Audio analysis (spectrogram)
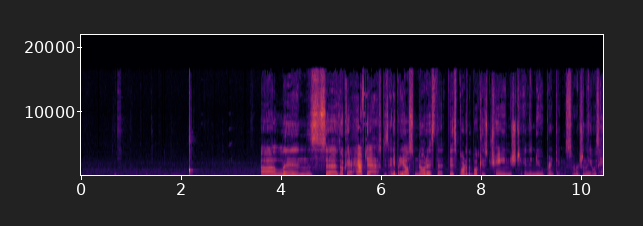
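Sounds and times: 
person making a pop with the mouth: 2.2 - 2.4
speech: 3.6 - 10.4.

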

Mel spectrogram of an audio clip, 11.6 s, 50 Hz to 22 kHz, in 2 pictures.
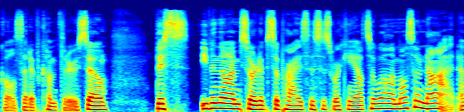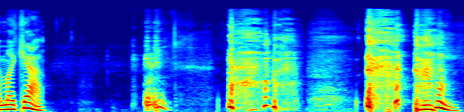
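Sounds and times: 
speech: 0.0 - 6.4, 7.6 - 9.4, 11.1 - 11.5
person clearing throat: 7.6 - 8.0, 8.7 - 9.6, 10.4 - 11.5
person coughing with harsh raspy bursts: 7.6 - 8.0, 8.6 - 9.6, 10.4 - 11.5.

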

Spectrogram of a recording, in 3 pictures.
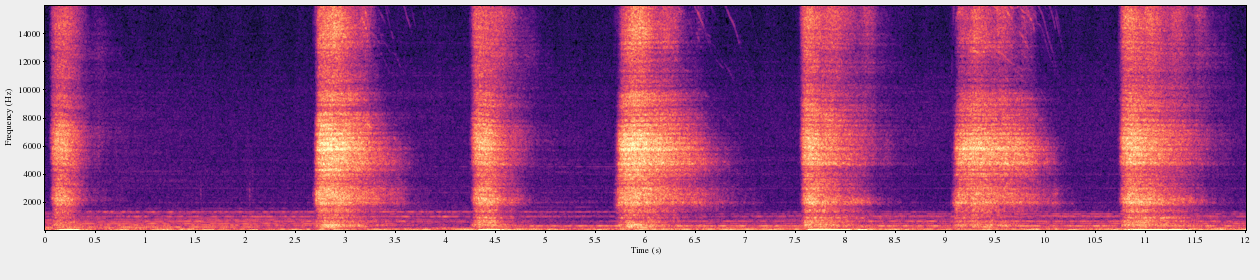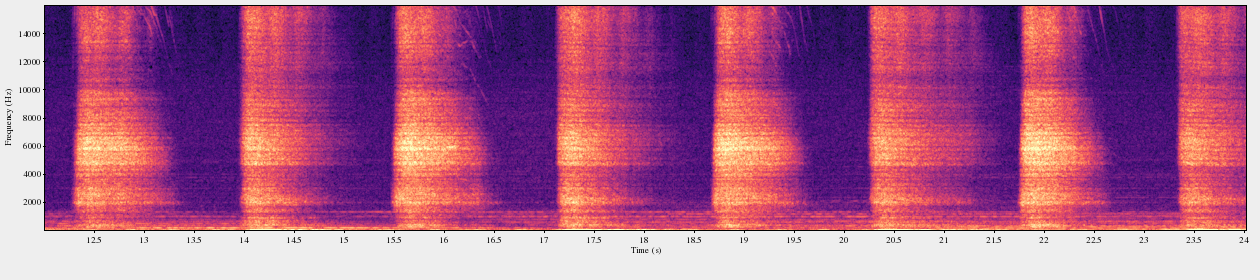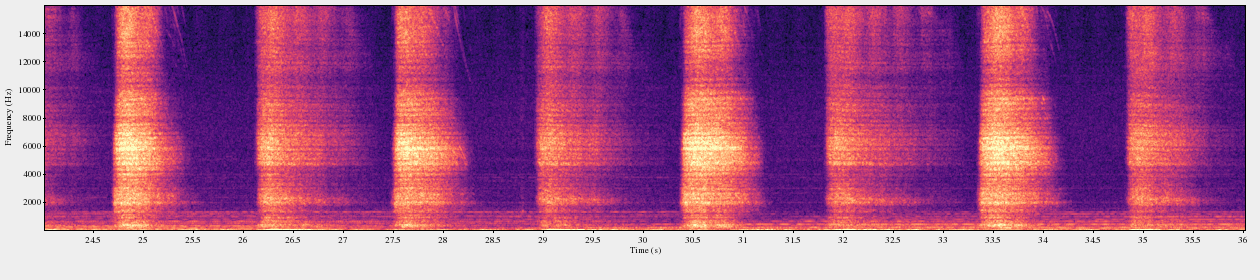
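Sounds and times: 
forceful rhythmic breaths drawn sharply in through the nose: 0.0 - 36.0.

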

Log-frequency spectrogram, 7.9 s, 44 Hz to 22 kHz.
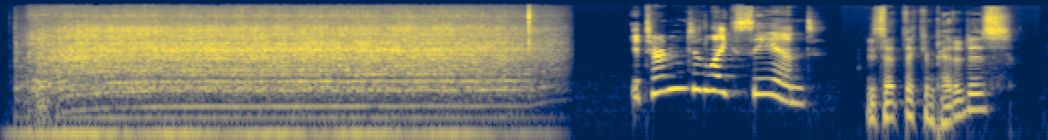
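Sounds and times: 
blender whirring: 0.0 - 4.3
speech: 4.8 - 7.7.

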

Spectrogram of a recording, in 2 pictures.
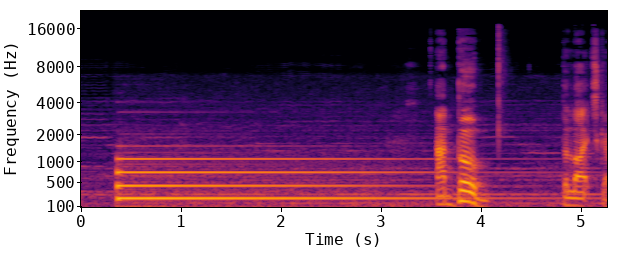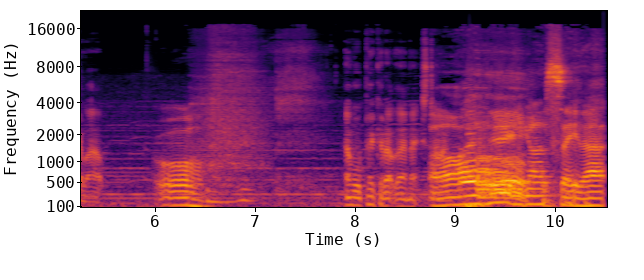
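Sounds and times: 
gong struck and ringing: 0.4 - 4.2
speech: 3.6 - 4.2, 4.8 - 6.8, 7.9 - 10.5.

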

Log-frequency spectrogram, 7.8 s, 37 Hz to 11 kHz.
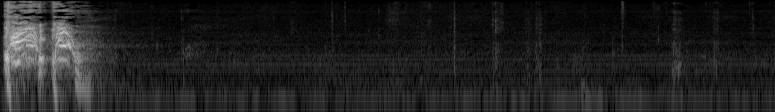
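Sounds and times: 
person clearing throat: 0.0 - 1.2
person coughing in harsh hacks: 0.0 - 1.2.

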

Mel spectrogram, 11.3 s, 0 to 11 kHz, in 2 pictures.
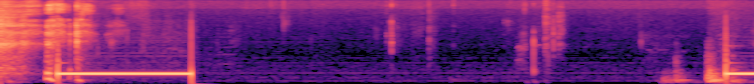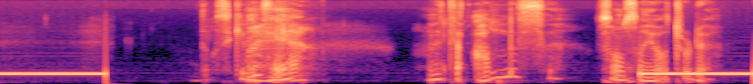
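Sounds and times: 
speech: 0.3 - 0.8, 7.2 - 8.1, 8.9 - 11.1
unanswered phone line ringback tone: 0.4 - 1.5, 5.4 - 6.5, 10.6 - 11.2.

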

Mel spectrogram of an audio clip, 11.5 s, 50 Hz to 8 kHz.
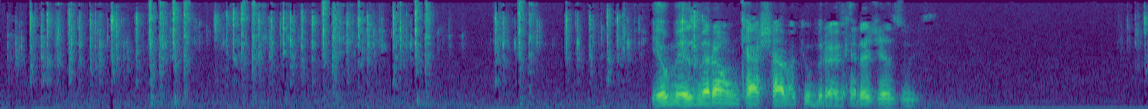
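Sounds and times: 
typing on a computer keyboard: 0.0 - 7.1, 11.2 - 11.4
speech: 6.5 - 9.3.

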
